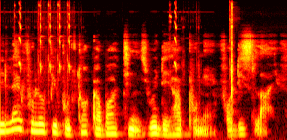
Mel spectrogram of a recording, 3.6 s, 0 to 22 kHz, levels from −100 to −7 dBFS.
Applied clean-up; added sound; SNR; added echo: none; Mechanisms; 8 dB; none.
